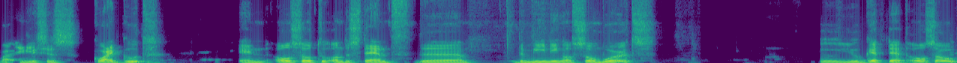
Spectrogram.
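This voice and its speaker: A man with a non-native accent and a medium pitch speaks at a very slow pace in a monotone, flat intonation, with long, frequent pauses. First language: not English. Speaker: assistant, licensed football agent. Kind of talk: live stream discussion.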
